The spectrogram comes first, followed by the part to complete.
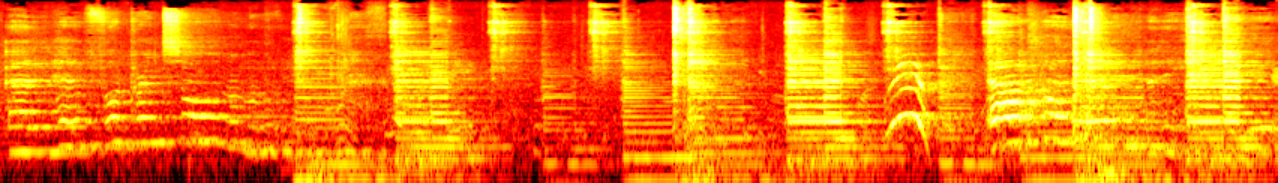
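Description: Live acoustic band music: a woman singing over a strummed acoustic guitar and electric bass, the strumming and low bass notes coming in strongly about two and a half seconds in.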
